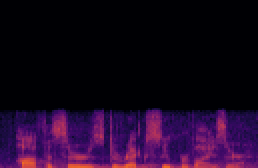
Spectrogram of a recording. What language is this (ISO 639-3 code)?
eng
